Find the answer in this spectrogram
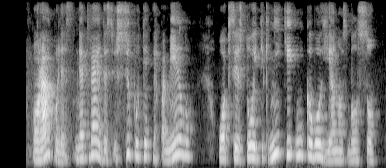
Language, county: Lithuanian, Kaunas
